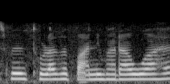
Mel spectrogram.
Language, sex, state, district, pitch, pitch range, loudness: Hindi, female, Bihar, Saran, 240 Hz, 235-250 Hz, -14 LUFS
